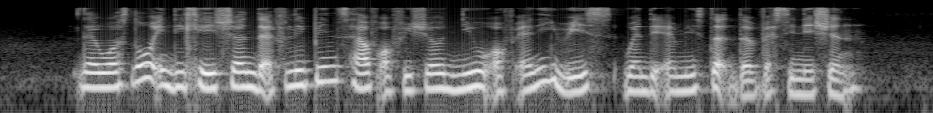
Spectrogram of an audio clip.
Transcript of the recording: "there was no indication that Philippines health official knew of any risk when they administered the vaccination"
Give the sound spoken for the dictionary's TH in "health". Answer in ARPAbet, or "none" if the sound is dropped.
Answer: F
